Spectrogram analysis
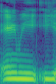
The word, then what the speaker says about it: Emigh: Coming from a person who spells Amy Emigh, I'm just going to put that out there.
